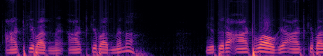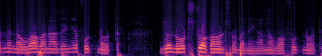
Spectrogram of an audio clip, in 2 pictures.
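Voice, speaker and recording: A man teaching accounting in a live online class, repeating key figures and urging students to answer in the chat. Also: medium pitch. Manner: mixes English terms, repeats key figures, urges students to reply in chat. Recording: tinny phone-like audio.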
